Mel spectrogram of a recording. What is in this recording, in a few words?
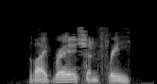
"vibration-free", English; adjectives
